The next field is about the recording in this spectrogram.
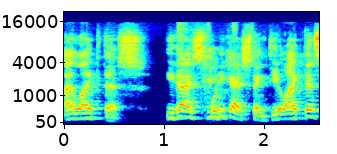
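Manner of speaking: very confident, certain. Retelling how an executive reacted to a drawing: imitating Michael Eisner, very confident. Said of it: "very confidently".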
